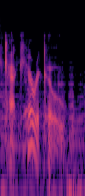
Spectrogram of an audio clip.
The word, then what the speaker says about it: Kakariko: one that you can access at the moment cacharico excuse me that's how it's pronounced fastest way to get there is save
